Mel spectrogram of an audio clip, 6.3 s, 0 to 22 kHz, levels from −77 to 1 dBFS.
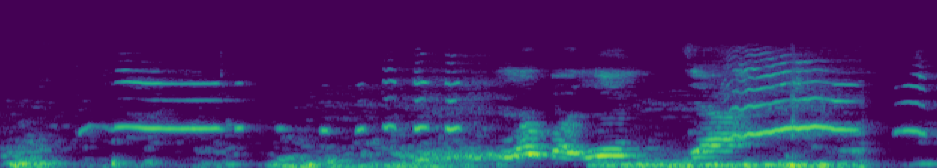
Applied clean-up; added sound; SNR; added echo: classical method WPE with log-MMSE.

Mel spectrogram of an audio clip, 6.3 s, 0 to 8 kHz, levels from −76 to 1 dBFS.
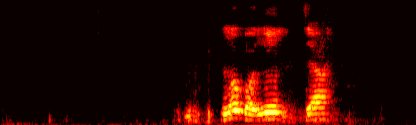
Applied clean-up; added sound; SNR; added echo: neural mask model DeepFilterNet 3.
